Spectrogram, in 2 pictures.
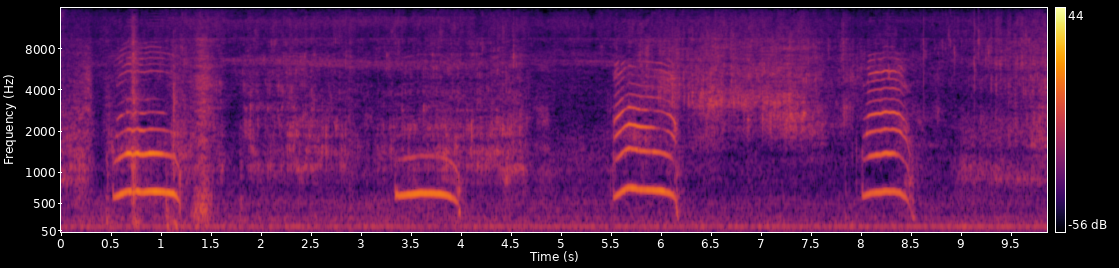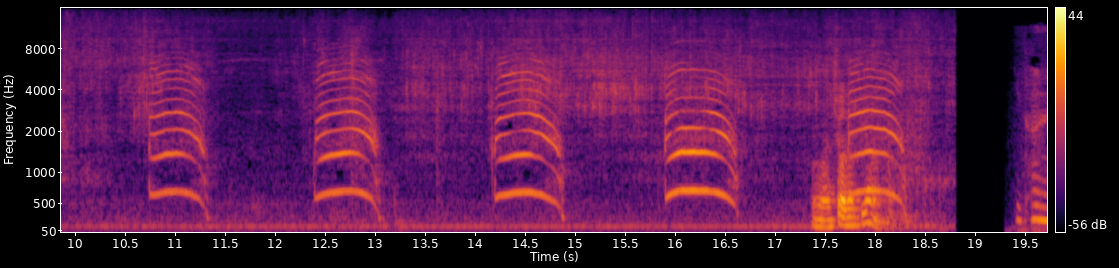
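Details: Domestic cat meowing repeatedly, clear arched meows about every two seconds, around nine in all, over a steady low hum, with a brief scuffle near the end.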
